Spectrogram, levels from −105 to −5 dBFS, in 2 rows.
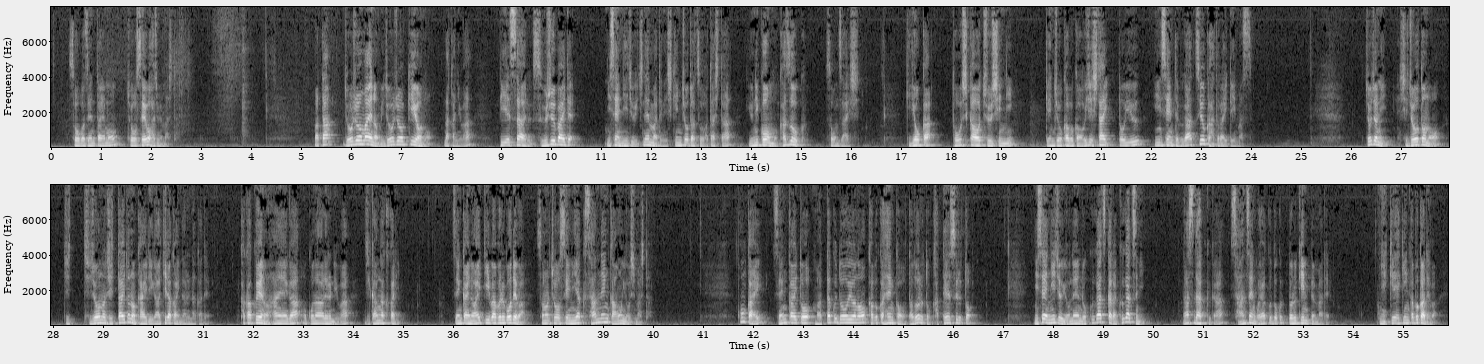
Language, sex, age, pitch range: Japanese, male, 40-59, 120-165 Hz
